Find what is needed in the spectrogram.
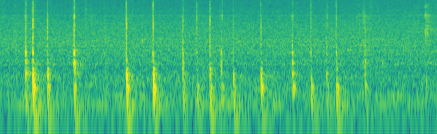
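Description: Clear plastic fork tapping and clicking against the inside of a Maruchan Fire Bowl ramen cup while the noodles are stirred: a quick, irregular series of about fifteen light taps.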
